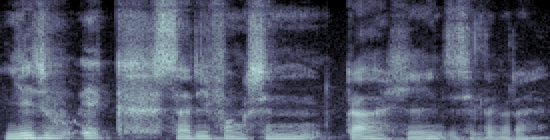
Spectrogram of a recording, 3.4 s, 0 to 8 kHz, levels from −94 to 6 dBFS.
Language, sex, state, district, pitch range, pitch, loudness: Hindi, male, Arunachal Pradesh, Papum Pare, 100-120 Hz, 110 Hz, -20 LUFS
